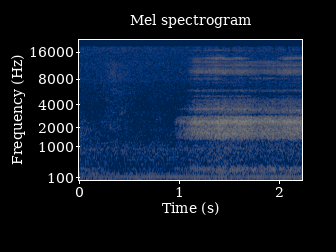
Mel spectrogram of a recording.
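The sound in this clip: A slow, deep breath is drawn in with the mouth closed and the throat muscles contracted. It begins partway in as a soft, steady, breathy hiss that holds evenly to the end.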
